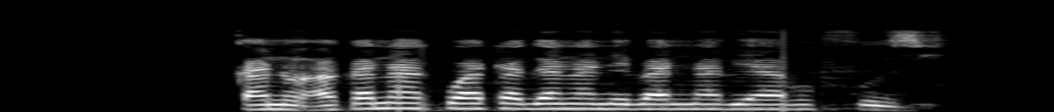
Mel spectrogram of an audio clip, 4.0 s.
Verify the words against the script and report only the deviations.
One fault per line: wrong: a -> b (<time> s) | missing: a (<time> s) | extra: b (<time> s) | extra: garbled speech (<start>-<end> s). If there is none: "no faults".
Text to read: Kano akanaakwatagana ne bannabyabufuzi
no faults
